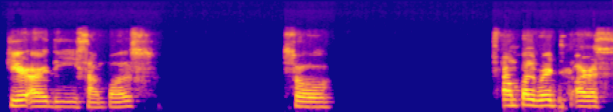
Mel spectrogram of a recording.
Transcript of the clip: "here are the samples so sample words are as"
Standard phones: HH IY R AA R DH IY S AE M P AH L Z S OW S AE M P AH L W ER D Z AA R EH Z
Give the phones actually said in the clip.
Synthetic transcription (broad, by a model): HH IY R AA R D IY S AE M P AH L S S OW S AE M P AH L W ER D S AA R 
